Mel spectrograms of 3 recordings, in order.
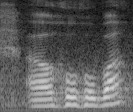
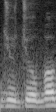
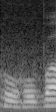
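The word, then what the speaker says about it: jojoba: Almond oil इज ज़बरदस्त है, but skin के यूजली रेकमेंड करते हैं होहोबा, जिसको हम पाकिस्तान में जोजोबा बोलते हैं, तो वो जे से जो होता है तो उसका प्रोनाउंसिएशन है होहोबा ऑयल, वो ज़बरदस्त रहेगा।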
